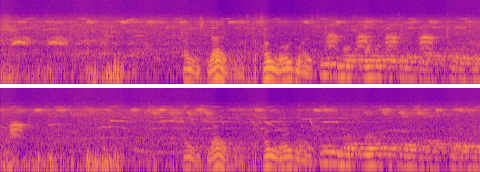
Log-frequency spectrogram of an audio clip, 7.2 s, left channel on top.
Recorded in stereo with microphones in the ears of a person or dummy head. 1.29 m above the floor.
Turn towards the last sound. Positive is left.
turn(degrees=40)  # may be behind; listen again after turning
